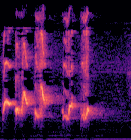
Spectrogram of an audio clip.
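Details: Brief greater green leafbird tutor song, aimed at getting birds fired up: a handful of rich, swooping whistled notes in quick succession, fading out after about a second.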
